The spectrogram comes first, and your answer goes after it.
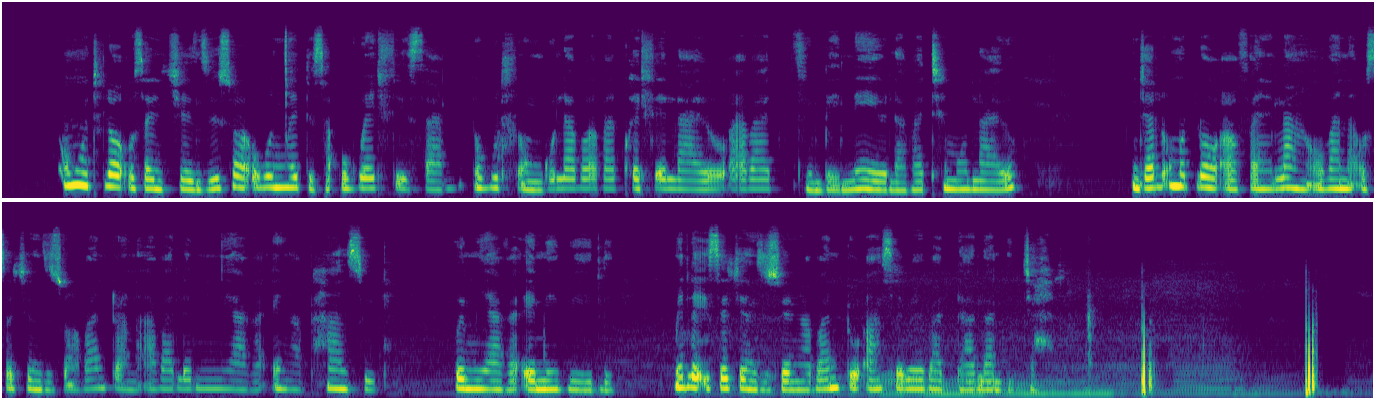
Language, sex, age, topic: North Ndebele, female, 25-35, health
